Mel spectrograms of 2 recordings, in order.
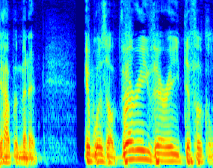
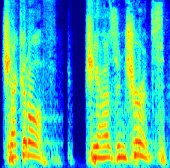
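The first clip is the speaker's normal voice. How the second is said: higher, dismissive mock politician voice; 6 semitones higher than usual. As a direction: toss it off like a smug politician brushing you aside. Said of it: "politicians will say".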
